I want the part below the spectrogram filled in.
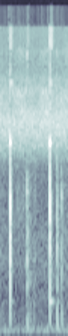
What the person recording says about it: This is like shale, and when you hit it, it's kind of a dull sound.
